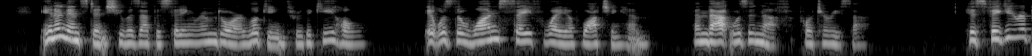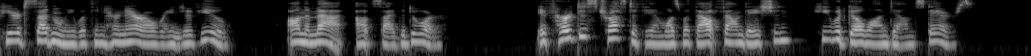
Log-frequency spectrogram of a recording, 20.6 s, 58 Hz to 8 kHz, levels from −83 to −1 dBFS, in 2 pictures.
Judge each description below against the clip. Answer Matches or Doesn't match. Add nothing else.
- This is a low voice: Doesn't match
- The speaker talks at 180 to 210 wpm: Doesn't match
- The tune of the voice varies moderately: Matches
